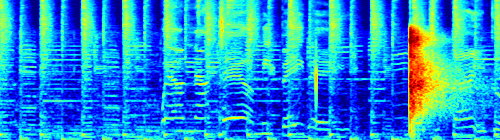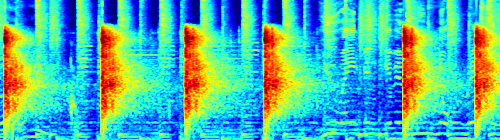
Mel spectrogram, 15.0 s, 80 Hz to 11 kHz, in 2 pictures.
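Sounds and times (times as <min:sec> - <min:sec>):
gunshots with echo: 0:06.2 - 0:12.7, 0:13.6 - 0:15.0.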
